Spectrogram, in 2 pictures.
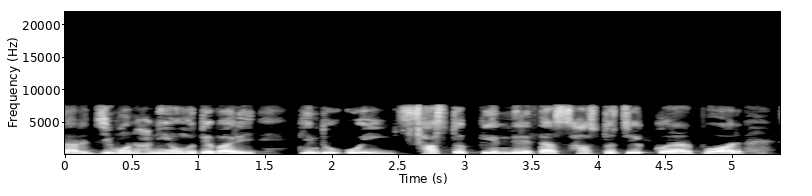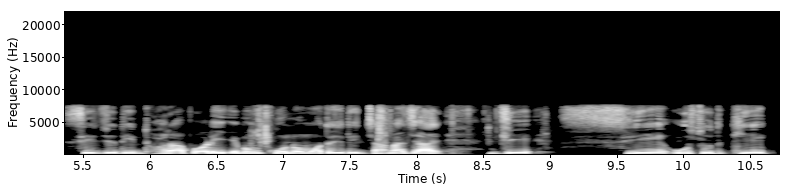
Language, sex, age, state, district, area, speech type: Bengali, male, 30-45, West Bengal, Jhargram, rural, spontaneous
